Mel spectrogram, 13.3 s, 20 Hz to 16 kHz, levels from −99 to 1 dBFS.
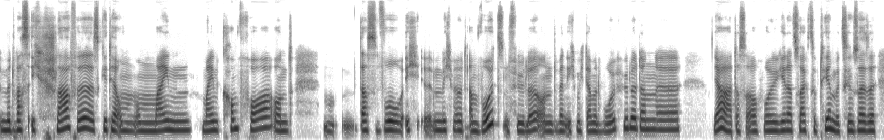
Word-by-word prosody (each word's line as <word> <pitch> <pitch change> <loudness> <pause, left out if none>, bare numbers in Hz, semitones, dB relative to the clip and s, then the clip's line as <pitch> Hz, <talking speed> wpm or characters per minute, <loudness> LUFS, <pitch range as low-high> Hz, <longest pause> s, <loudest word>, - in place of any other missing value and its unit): mit 200 -1 +2
was 205 0 +2
ich 205 - -3
schlafe. 220 +2 +2 0.2
Es 205 -2 -1
geht 215 0 -1
ja 190 -3 +4
um 185 -1 -3
um 185 0 -1
meinen 200 +1 +1
meinen 190 +1 0
Komfort 230 +3 0
und 185 -1 -1 0.5
m 170 - -7 0.4
das, 200 -1 +1
wo 200 -3 +4
ich, 195 - -6
äh, - - -4
mich 200 0 -1
mit 195 -1 -2
am 180 -1 -1
wohlsten 325 - +3
fühle, 180 +3 0
und 180 -1 -3
wenn 185 -2 -2
ich 190 - -6
mich 190 -2 -4
damit 175 -1 -2
wohlfühle, 225 +7 0
dann, 220 -1 -1
äh, 215 0 -1 0.5
ja, 225 +2 +4
hat 180 - -4
das 180 - -6
auch 180 -1 -2
wohl 190 0 0
jeder 195 +1 +1
zu 195 - -2
akzeptieren, 200 +3 +1
beziehungsweise 190 +1 +1
195 Hz, 180 wpm, -24 LUFS, 185-210 Hz, 0.5 s, ja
